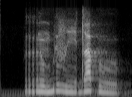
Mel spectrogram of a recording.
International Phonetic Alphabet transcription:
rũ˨bɪ˦ viː˨da˦pu˨

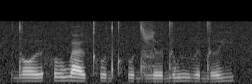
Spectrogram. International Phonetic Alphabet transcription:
dɔə̯ho waə̯kʰodkʰod ɮədəwɲuə̯ dəj

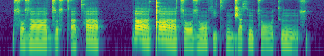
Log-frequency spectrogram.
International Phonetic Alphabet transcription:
sɔzaː d͡zɔstʼat̪ʰa | ɾaː ǃaː t͡sɔːzɔ̃ xit̪ʰũd͡ʒaxũ t͡sɔ̃ːt͡ʃũːs

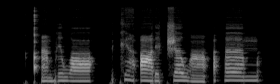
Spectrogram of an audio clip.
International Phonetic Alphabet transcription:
qʼĩ˨bɪ˦wɒ˦ | kʲɑ̤˦˨ʔɑ˨ɾɪ˨ t͡ʃɜ˦wɑ̃˨ʔ | ɜ˦m

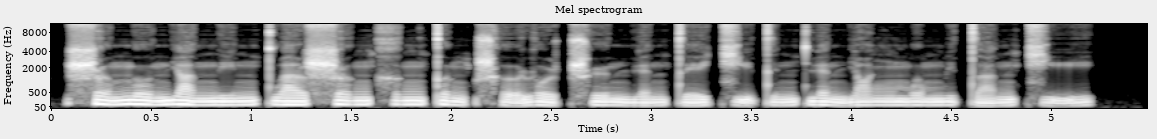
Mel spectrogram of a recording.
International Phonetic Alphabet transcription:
ʂɤ˥˧n̪o˥˧ʊ̯n̪jä˥˩ n̪i˧˥nt̪wä˥ ʂɤ˥ŋ xɤ˥ŋt̪ɤ˥˩ŋʈ͡ʂʰɤ̰˨˩ ɻo˥˩ʊ̯ʈ͡ʂʰɻ̩˥n̪ɥɛ˧˥nt̪e˧˥ɪ̯ t͡ɕḭ˨˩t̪i˧˥n t̪ɥɛ˥˩njɑ˥ŋmɤ˥ mi˥t̪a˧˥n t͡ɕḭ˨˩˦

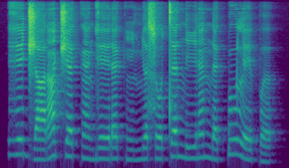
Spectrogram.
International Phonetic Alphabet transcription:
ɣe˦d͡ʒa˨ ɾã˦t͡ʃɛ˧kɛ̃˨ɡeː˨ ɾɛ˧kĩ˨ɲə˧so˧ tɛ˦niː˧ɾɛ̃˦ nɛ˨k͡pu˦ le˧pə˨

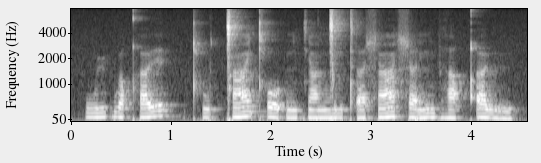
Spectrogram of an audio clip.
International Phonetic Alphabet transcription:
wʉɓuqʰɨɪ̯ | cʰuǀãcʰoʔĩ cãŋ͡ǀitʼɐɬã ɬɐɾĩbʱa qʼɨ

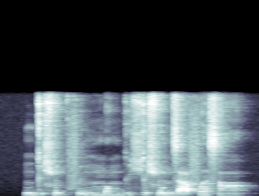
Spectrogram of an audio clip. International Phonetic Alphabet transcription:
ŋɡḭ˨ɕũ˨kfḭ˧ mːɔ˨mbi˨çə˦ɕũ˧ nza̰˨ fɜ˧sɑ̃˧

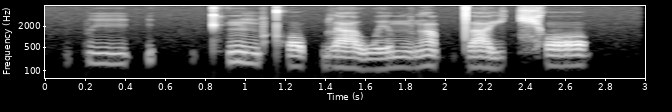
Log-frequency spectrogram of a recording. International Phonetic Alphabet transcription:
pi˦ʔ | kʰĩ˥˧mkʰɔ˨p̚la˨˩w e˧mɡã˦p̚t̪a˧j t͡ɕʰɔ˦k̚

